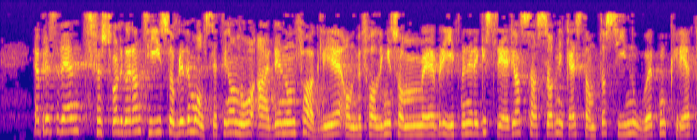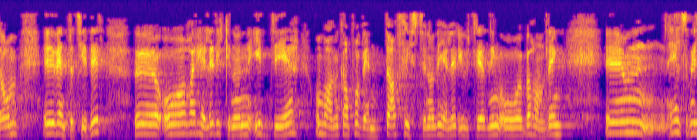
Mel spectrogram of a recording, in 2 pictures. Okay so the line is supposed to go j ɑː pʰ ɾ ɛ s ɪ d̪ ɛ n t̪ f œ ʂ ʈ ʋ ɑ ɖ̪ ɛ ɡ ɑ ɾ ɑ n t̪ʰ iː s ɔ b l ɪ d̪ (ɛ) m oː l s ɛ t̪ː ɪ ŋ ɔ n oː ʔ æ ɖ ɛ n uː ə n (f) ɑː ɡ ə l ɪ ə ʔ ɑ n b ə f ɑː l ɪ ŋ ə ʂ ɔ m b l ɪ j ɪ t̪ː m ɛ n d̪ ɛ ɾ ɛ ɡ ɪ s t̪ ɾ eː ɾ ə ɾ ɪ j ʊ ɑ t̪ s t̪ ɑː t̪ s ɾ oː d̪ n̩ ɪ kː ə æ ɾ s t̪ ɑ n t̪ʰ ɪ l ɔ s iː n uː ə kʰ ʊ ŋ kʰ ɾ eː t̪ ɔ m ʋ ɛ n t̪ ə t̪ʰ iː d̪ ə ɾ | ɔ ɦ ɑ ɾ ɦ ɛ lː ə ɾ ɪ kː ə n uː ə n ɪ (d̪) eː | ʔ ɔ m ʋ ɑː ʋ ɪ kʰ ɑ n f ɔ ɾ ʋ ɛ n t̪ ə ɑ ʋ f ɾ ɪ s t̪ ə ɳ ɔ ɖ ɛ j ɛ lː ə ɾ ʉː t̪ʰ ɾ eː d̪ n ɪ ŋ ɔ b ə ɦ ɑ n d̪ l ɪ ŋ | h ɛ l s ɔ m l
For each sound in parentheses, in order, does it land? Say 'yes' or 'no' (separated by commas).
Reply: yes, yes, yes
